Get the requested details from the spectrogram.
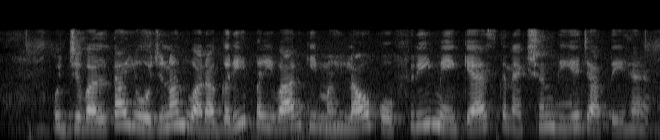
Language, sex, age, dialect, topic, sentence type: Hindi, female, 36-40, Hindustani Malvi Khadi Boli, agriculture, statement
